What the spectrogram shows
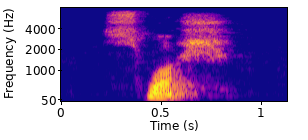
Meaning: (noun) The water that washes up on shore after an incoming wave has broken
- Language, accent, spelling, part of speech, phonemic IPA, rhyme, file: English, Southern England, swash, noun / verb / adjective, /swɒʃ/, -ɒʃ, LL-Q1860 (eng)-swash.wav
